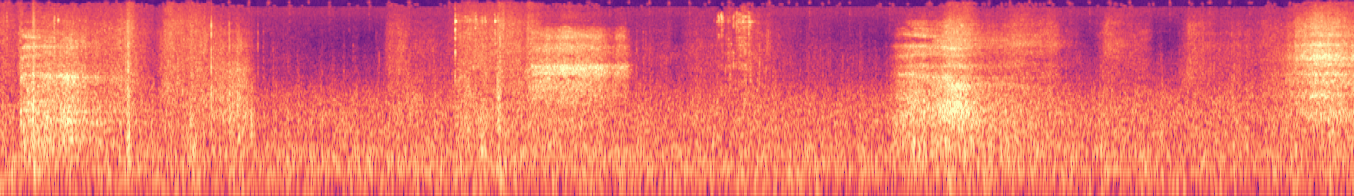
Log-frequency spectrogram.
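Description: Fabric rustles softly as a jacket is handled.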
